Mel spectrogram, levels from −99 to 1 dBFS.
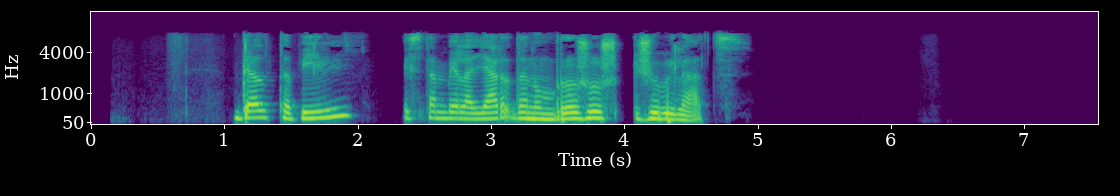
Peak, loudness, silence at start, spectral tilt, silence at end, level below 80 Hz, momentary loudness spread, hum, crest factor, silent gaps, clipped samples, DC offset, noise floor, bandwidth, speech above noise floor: -2 dBFS; -16 LUFS; 1.05 s; -5.5 dB/octave; 2.7 s; -52 dBFS; 14 LU; none; 16 dB; none; under 0.1%; under 0.1%; -57 dBFS; 8 kHz; 42 dB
